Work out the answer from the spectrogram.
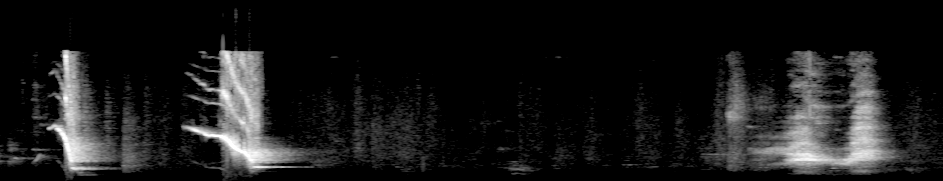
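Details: Common hill myna lure song: two loud, piercing whistles that slide steeply downward, about a second and a half apart, then a soft note and a later pair of fuller, rasping calls. Quiet in between.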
